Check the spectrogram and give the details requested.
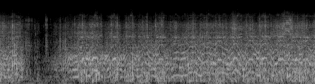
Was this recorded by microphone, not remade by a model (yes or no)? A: yes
